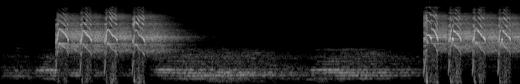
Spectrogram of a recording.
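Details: Rose-ringed parakeet (Psittacula krameri), call.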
